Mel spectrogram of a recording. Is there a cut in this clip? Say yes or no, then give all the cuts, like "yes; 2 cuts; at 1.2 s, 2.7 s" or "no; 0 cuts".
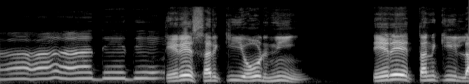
yes; 1 cut; at 1.6 s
